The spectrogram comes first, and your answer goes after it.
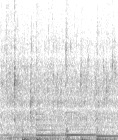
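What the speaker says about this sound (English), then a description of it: "I at home will always make sure that my oil will reach halfway up whatever food I'm frying" Oysters frying in a pan of hot oil filled halfway up the food, a steady close sizzle and crackle with small pops throughout, no talking.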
